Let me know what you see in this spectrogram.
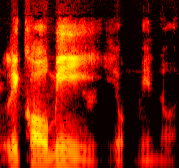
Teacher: Bisa dikatakan idgham itu tulisan dan bacaan beda. Ditulisnya ada bunyi N-nya, dibacanya N-nya hilang, melebur.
